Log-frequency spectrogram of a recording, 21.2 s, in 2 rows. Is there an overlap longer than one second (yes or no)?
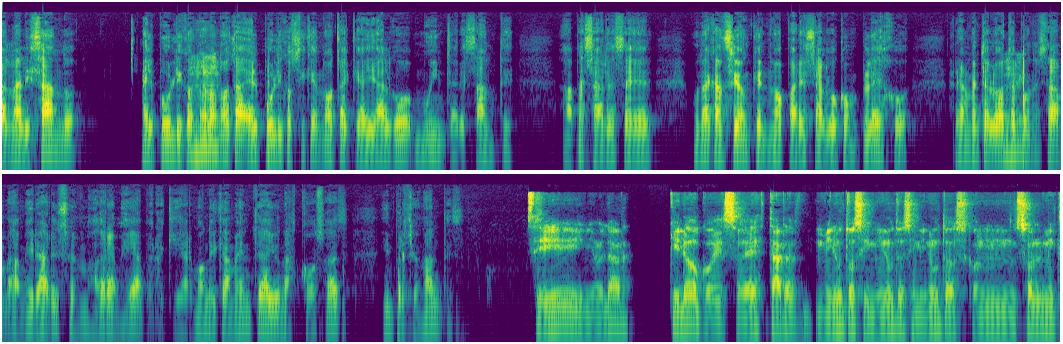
no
